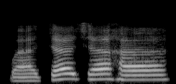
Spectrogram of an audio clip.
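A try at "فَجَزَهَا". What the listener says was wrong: bukan wa. ibu fa-nya sering ke wa. Fajazaha, ini keras, yang ini rapuh. Fajazaha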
